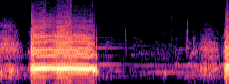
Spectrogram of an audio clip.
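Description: A voice holding one long drawn-out syllable for most of a second, then a pause with faint background music.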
